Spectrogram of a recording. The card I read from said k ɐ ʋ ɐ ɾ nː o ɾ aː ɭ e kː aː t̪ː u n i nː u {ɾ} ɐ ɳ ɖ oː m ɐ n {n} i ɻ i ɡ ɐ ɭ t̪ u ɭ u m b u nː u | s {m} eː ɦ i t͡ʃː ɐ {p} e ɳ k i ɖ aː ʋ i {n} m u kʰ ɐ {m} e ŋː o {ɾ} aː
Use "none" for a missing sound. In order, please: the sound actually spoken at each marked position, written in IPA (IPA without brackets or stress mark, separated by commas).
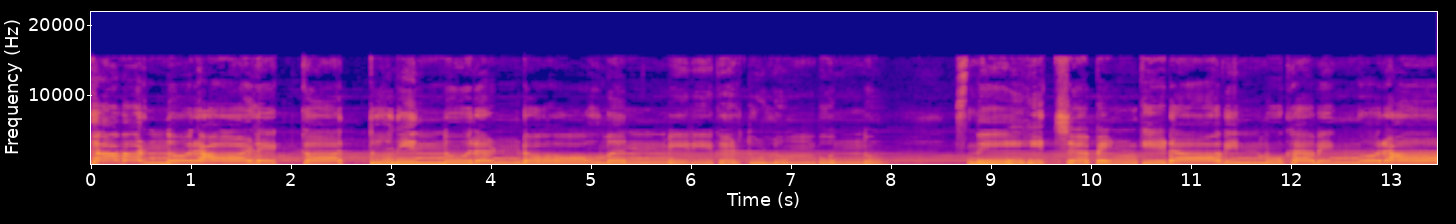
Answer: ɾ, m, n, p, n, m, ɾ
